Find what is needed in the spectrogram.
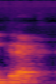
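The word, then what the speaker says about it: igrek: है अपने आप में शब्द का उच्चारण होता है इ ग्रेक शब्दों के अंदर इस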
